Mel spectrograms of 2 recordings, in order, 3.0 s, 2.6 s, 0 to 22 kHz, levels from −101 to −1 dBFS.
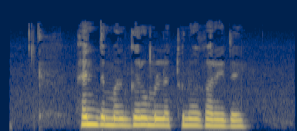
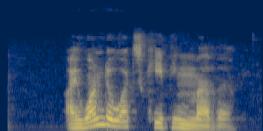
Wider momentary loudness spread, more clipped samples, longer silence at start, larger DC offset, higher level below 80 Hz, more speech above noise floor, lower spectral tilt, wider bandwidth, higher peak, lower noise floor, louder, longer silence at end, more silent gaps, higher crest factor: second, 9 LU vs 16 LU; neither; first, 0.8 s vs 0.65 s; neither; second, -74 dBFS vs -62 dBFS; second, 33 dB vs 52 dB; about the same, -8.5 dB/octave vs -7.5 dB/octave; first, 9.6 kHz vs 7.8 kHz; first, -4 dBFS vs -8 dBFS; second, -53 dBFS vs -76 dBFS; first, -21 LUFS vs -25 LUFS; first, 0.5 s vs 0.35 s; neither; about the same, 18 dB vs 18 dB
